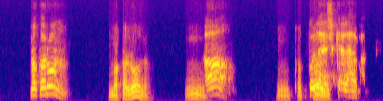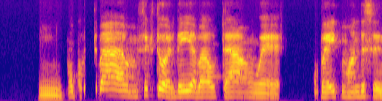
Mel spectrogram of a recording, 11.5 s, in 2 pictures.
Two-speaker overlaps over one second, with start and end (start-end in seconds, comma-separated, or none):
none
